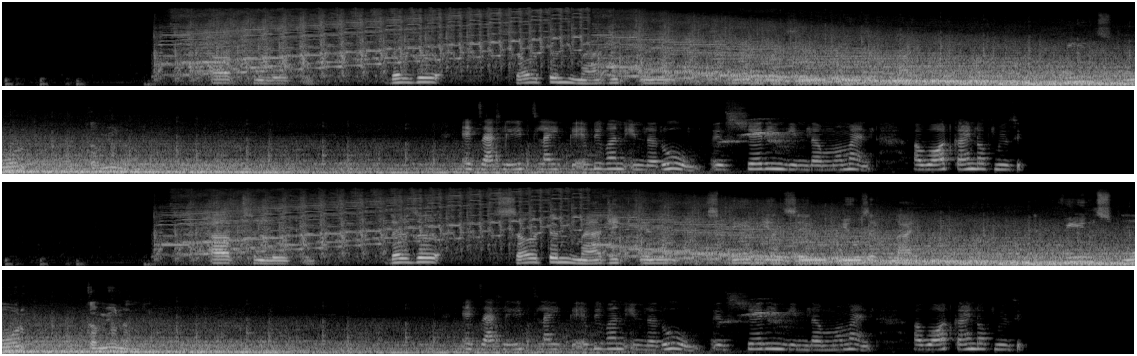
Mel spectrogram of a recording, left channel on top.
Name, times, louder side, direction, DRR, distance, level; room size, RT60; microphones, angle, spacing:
sound 1, 1.5-18.1, left 1 dB, 10° left, 0.6 m, -28 dB
voice 1, 2.1-3.1 3.8-4.4 4.9-6.8 7.1-9.2 10.3-11.6 12.2-12.7, right 4 dB, 75° right, 0.7 m, -28 dB
voice 2, 15.9-21.5, left 3 dB, 30° left, 0.9 m, -33 dB
6.0 x 2.6 x 3.0 m
head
